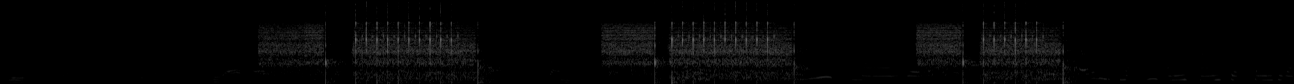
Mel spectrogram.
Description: Pulse dialling, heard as a rotary dial, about 9 pulses a second, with speech in English. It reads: 0 0 6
